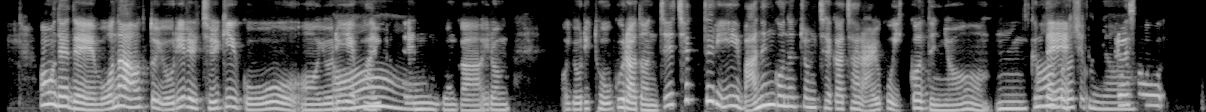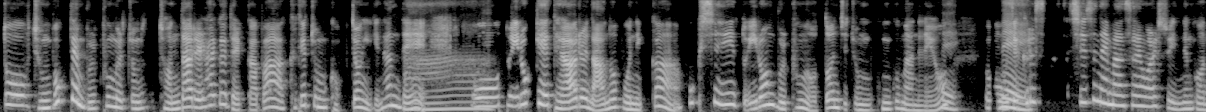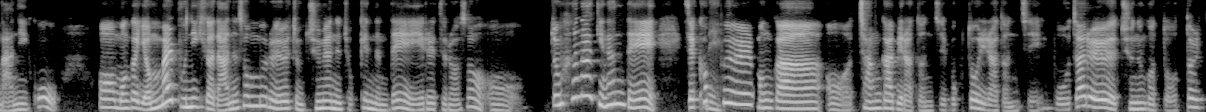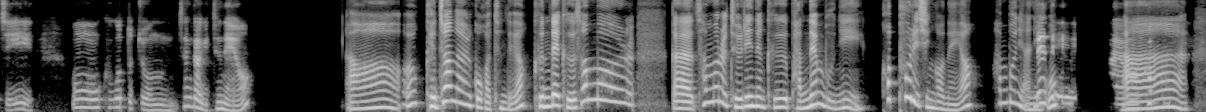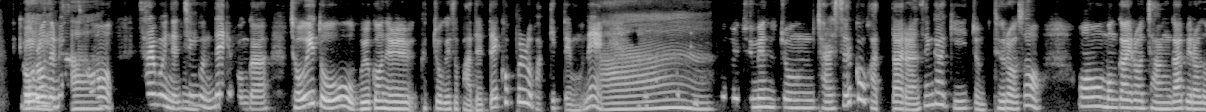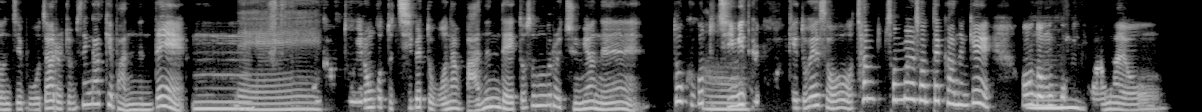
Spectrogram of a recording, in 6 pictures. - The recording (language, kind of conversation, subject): Korean, advice, 선물을 고르고 예쁘게 포장하려면 어떻게 하면 좋을까요?
- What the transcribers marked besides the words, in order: other background noise; tapping; unintelligible speech; teeth sucking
